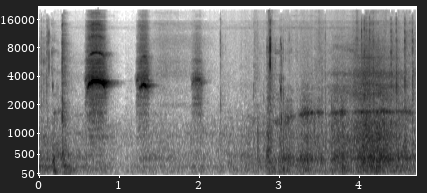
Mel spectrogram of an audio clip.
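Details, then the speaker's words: 2000 Rover 75 1.8 K-series, cylinder leakage test on cylinder 2 while turning the engine by hand: three short high whistles, each fainter, as the piston rises, showing it coming up on compression, not exhaust; compression stroke whistle. "so the whistle means it's at the top and then now you're feeling I'm guessing well it tells me which stroke it's on tells me is coming up on compression not on exhaust"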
